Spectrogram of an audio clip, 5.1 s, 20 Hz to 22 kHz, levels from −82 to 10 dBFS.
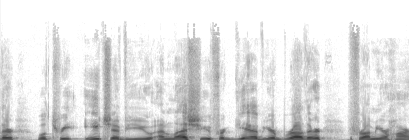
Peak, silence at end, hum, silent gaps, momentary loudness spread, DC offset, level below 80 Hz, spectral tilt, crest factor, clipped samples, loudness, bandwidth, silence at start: -8 dBFS; 0 s; none; none; 9 LU; under 0.1%; -52 dBFS; -6 dB/octave; 14 dB; under 0.1%; -21 LUFS; 18.5 kHz; 0 s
